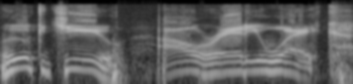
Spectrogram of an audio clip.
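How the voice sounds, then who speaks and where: In a put-on character voice, a man growls out his words at a very slow pace, gruff and fairly high-pitched, with ordinary pitch variation. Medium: read story. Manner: gruff, blunt.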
